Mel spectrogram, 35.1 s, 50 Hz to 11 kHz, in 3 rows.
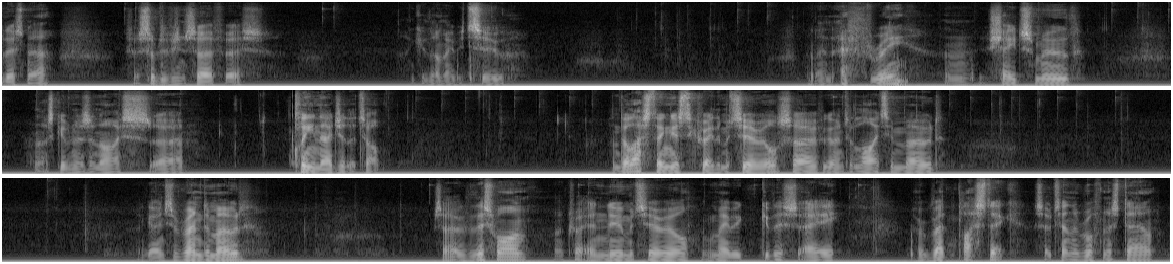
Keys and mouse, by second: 0.0 click, 3.3 click, 5.0 click, 6.9 Tab, 7.5 ctrl+middle click, 9.0 F3, 11.3 ctrl+middle click, 11.8 middle click, 12.5 ctrl+middle click, 13.3 middle click, 15.9 ctrl+middle click, 16.5 ctrl+middle click, 16.7 middle click, 16.9 shift+middle click, 17.5 middle click, 18.0 ctrl+middle click, 18.3 shift+middle click.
